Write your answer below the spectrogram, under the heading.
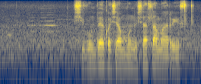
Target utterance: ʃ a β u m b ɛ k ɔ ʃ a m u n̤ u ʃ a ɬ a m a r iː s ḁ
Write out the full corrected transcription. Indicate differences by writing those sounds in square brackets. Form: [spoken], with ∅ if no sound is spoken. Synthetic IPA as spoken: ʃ [i] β u m b ɛ k ɔ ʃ a m u n̤ u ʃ a ɬ a m a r iː s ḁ

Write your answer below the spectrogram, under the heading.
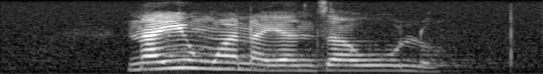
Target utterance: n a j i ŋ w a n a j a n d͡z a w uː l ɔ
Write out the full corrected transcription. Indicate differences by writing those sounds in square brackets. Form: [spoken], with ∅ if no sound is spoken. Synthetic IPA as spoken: n a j i ŋ w a n a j a n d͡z a w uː l ɔ

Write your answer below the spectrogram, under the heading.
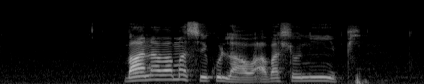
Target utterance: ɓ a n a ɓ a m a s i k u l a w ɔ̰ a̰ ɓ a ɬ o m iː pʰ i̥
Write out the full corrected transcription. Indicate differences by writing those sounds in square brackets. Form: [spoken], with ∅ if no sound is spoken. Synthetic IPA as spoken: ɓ a n a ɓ a m a s i k u l a w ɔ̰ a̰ ɓ a ɬ o [n] iː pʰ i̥

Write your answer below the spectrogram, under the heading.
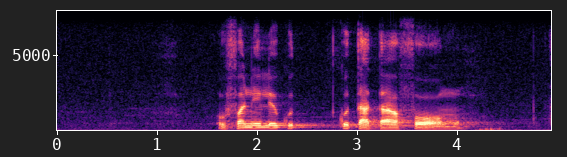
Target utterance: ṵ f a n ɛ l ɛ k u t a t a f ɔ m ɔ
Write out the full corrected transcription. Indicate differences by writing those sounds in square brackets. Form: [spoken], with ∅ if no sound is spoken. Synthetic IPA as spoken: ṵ f a n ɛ l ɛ k u t a t a f [ɔː] m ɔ

